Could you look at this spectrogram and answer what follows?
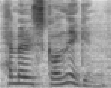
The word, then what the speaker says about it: Himmelskönigin: Now, there's also mentioned here that Perchta herself was declared to be a celestial sky queen, or Himmelskönigin, I know I said that wrong, in German. I practiced some of the other pronunciations, but I didn't know this one. Himmelsko, with an umlaut, N-I-G-I-N. Himmelskönigin.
